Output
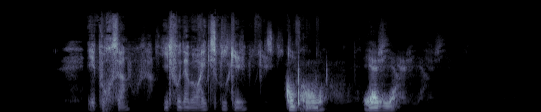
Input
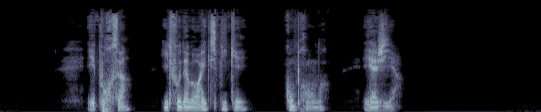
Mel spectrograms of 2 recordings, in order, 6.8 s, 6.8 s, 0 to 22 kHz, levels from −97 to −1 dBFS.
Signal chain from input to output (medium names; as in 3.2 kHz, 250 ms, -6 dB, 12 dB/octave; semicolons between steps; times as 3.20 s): band-pass sweep 3.7 kHz -> 530 Hz, 2.74–3.80 s; 3.97–4.61 s: static phaser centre 470 Hz, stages 4; on a send: repeats whose band climbs or falls 353 ms, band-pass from 1.7 kHz, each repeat 1.4 oct, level -9 dB; on the sum: trim +2 dB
